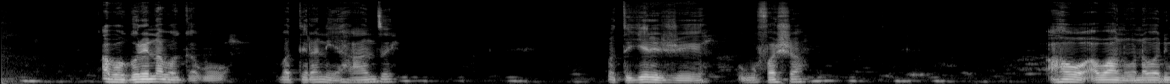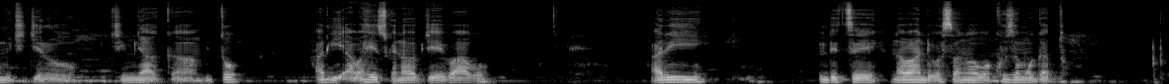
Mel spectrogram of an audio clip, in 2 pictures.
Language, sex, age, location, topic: Kinyarwanda, male, 18-24, Kigali, health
